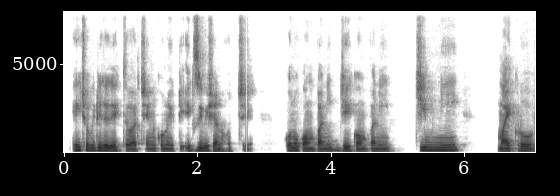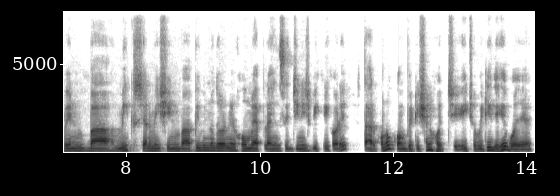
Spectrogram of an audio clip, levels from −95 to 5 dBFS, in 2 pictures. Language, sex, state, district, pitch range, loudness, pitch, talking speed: Bengali, male, West Bengal, Malda, 105-125 Hz, -19 LUFS, 110 Hz, 145 wpm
